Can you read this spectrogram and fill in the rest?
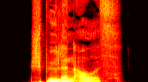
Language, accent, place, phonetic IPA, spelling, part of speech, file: German, Germany, Berlin, [ˌʃpyːlən ˈaʊ̯s], spülen aus, verb, De-spülen aus.ogg
- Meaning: inflection of ausspülen: 1. first/third-person plural present 2. first/third-person plural subjunctive I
